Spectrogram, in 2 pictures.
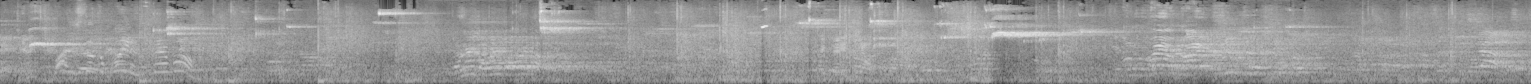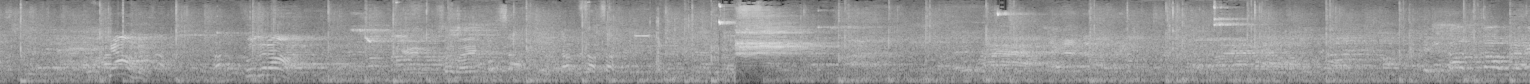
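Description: Indistinct voices and calls of basketball players echoing in a large gymnasium, with a basketball bouncing on the hardwood court now and then.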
